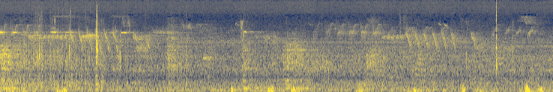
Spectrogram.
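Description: Faint outdoor ambience with scattered small bird chirps and short trills.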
